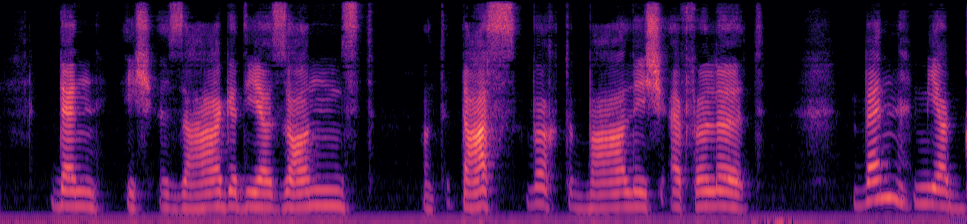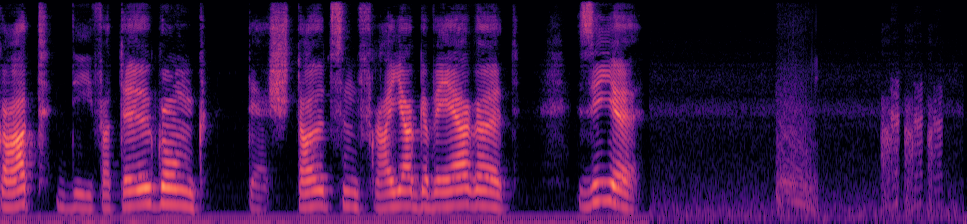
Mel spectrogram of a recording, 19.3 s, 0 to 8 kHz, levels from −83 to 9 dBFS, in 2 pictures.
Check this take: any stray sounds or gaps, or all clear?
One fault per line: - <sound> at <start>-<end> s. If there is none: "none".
- throat clearing at 17.4-17.9 s
- laugh at 18.5-19.1 s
